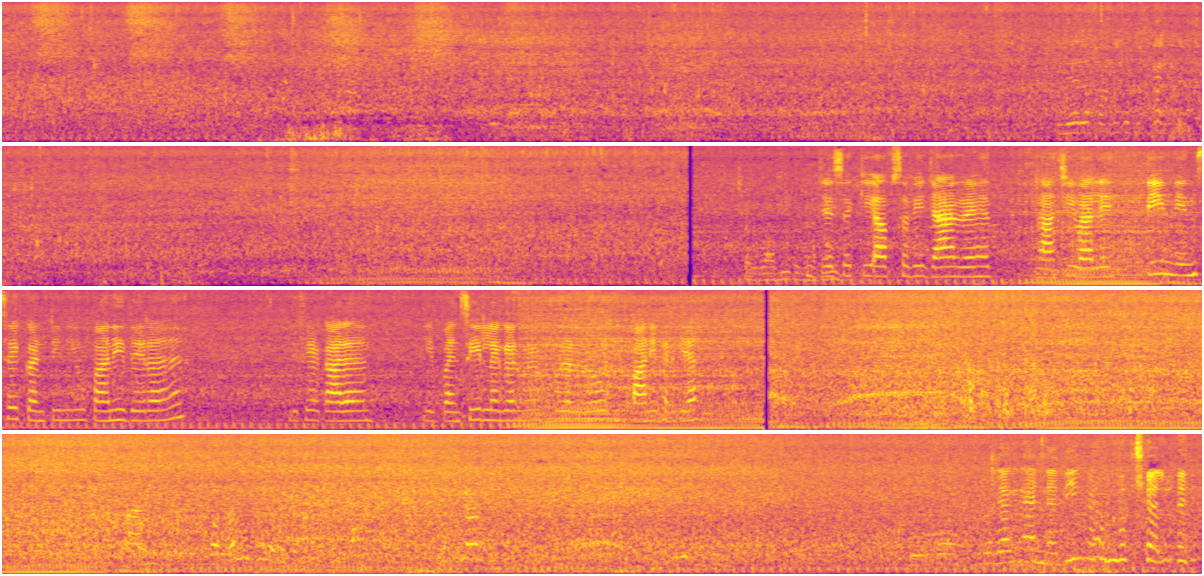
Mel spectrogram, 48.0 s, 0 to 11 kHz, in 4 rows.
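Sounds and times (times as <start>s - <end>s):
heavy rain hissing: 0.0s - 8.7s
vehicle engine humming: 0.0s - 48.0s.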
